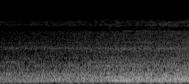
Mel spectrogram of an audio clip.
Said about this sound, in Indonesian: Oh, suara kereta.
